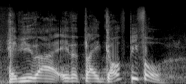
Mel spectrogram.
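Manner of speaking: put-on South African golf coach; South African accent. Coach asks boy about golf, mock South African accent. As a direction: question the pupil in an imitated South African accent. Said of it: "I've never heard this accent before".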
